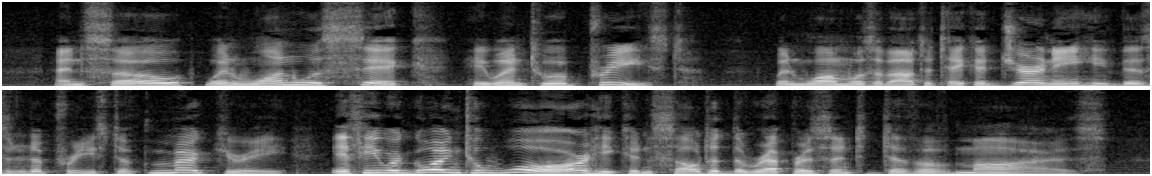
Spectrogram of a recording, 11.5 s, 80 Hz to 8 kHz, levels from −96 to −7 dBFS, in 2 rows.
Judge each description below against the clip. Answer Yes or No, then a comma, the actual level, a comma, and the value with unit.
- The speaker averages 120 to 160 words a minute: No, average, 195 wpm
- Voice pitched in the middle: Yes, medium, 145 Hz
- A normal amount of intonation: No, wide, 6.7 semitones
